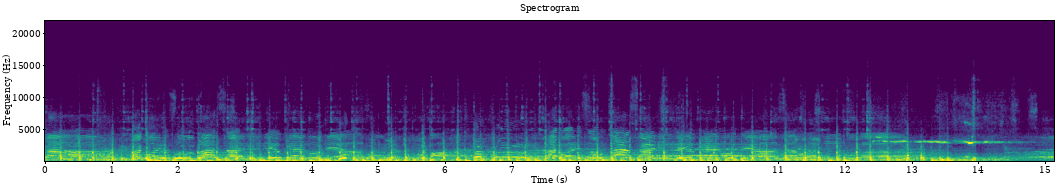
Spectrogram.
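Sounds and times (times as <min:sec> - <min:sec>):
batuque de umbigada drumming and singing in Piracicaba: 0:00.0 - 0:15.0.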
